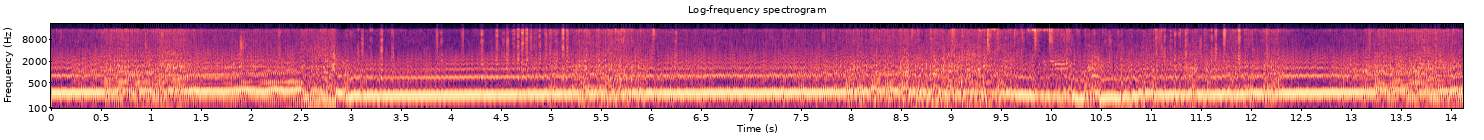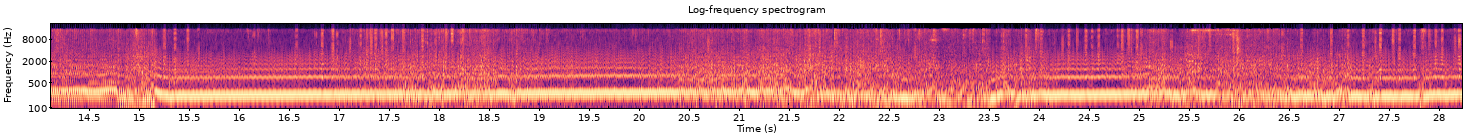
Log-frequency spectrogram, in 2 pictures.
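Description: BMW E36 rally car's engine heard from inside the cabin, running flat out at high revs with a steady pitch that dips briefly about four times and climbs straight back.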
